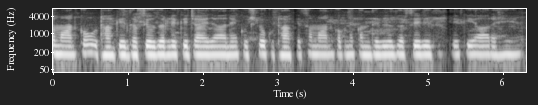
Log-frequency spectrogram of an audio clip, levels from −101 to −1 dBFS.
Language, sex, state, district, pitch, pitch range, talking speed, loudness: Hindi, female, Chhattisgarh, Raipur, 175 Hz, 175-180 Hz, 265 wpm, -16 LUFS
